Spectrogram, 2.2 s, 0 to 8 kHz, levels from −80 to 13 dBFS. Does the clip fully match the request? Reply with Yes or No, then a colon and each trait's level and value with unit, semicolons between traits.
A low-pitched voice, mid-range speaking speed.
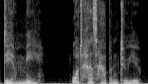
Yes: low, 120 Hz; average, 190 wpm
